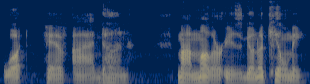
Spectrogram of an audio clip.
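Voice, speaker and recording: A man's voice: on the low side, steady tone, slow pace, bright, forceful tone, no room sound, studio quality. Man voicing a whiny, headstrong little storybook girl. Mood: dismayed. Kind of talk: children's storybook character voice.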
